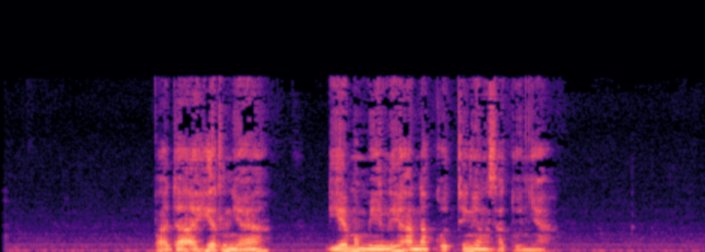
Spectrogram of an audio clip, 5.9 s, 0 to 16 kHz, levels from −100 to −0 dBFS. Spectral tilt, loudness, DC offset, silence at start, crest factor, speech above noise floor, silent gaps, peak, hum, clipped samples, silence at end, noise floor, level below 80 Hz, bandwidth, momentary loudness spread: -6 dB/octave; -18 LUFS; under 0.1%; 1.3 s; 18 dB; 37 dB; none; -4 dBFS; none; under 0.1%; 1.3 s; -54 dBFS; -52 dBFS; 11.5 kHz; 12 LU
